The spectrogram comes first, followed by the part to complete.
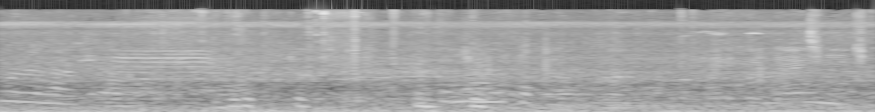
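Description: People's voices talking, over a steady low rumble of wind on the microphone.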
